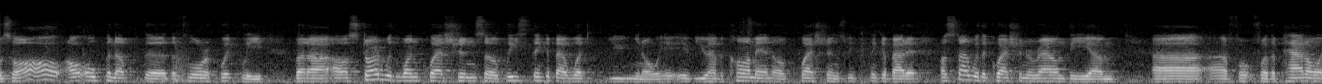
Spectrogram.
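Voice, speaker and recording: A man's voice: mid-range voice, normal speed, a little mellow. Room echo surrounds a man moderating a conference discussion. His delivery is hesitant and rambling with repeated words, over faint background noise. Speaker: panel moderator. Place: multi-purpose function room at a conference.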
